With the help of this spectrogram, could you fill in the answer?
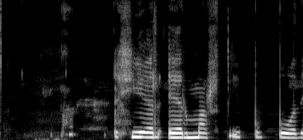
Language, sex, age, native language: Icelandic, female, 9, Icelandic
